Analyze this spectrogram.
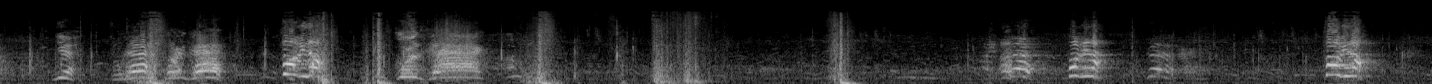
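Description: A middle-aged man shouts angrily.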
